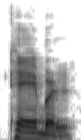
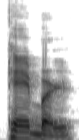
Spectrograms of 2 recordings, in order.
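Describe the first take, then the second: Both takes have the same delivery.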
